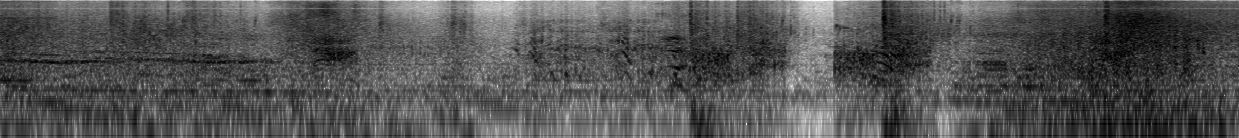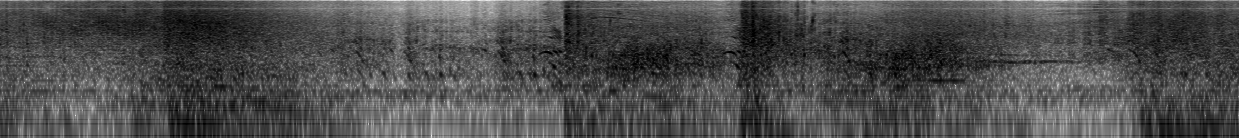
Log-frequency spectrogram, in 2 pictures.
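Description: Magic spells crackle and burst in rapid bursts.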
